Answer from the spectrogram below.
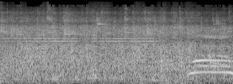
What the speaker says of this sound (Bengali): আমাদের বেলকুচিতে দেখেন শিলা বৃষ্টি কিরকম হচ্ছে।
